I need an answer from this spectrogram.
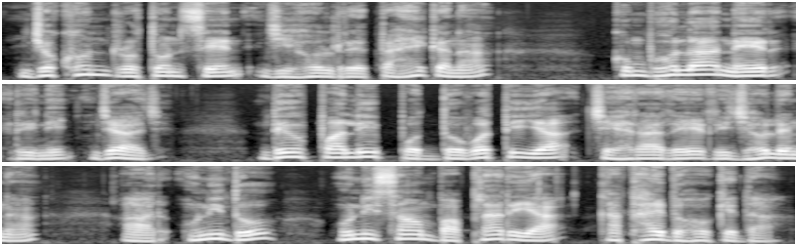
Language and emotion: Santali, neutral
